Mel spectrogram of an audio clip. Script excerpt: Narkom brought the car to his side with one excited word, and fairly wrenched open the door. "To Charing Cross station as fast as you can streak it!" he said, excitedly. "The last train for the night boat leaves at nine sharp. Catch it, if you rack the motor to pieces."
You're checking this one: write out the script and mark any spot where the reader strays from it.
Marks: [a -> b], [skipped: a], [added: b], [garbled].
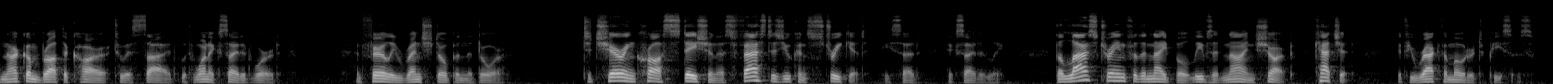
Narkom brought the car to his side with one excited word, and fairly wrenched open the door. "To Charing Cross station as fast as you can streak it!" he said, excitedly. "The last train for the night boat leaves at nine sharp. Catch it, if you rack the motor to pieces."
